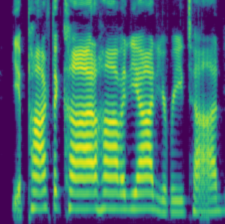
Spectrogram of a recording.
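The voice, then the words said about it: Put-on Boston accent, soft R. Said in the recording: “we use the soft R ... It's like how you get into the Boston accent.”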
